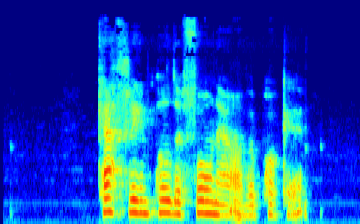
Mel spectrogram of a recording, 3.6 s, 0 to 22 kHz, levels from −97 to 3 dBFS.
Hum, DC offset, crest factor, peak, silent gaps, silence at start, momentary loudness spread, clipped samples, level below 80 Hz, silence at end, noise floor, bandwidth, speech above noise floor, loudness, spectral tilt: none; under 0.1%; 20 dB; -2 dBFS; none; 1 s; 12 LU; under 0.1%; -62 dBFS; 0.6 s; -69 dBFS; 15.5 kHz; 50 dB; -20 LUFS; -7 dB/octave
